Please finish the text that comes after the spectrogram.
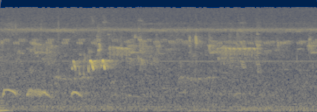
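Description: Several birds chirp and trill in a garden while a dove coos softly, layered over a steady outdoor background hum with no voices.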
